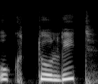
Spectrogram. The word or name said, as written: ugtulit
